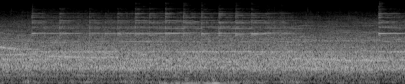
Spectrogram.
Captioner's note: bell rings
